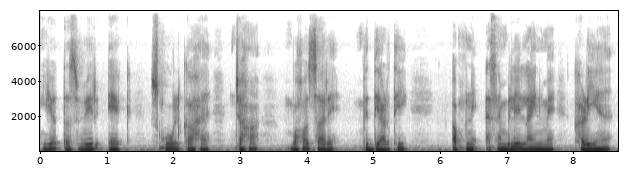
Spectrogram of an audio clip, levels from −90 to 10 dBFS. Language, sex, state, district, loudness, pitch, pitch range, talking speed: Hindi, male, West Bengal, Alipurduar, -15 LUFS, 140 Hz, 95-150 Hz, 110 wpm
